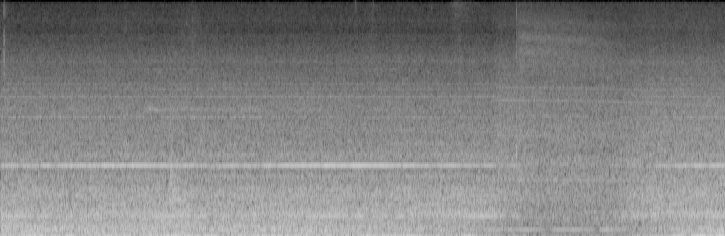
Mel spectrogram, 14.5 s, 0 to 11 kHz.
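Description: A Class 484 electric train running in the game Train Sim World 2, a steady loud rumbling roar with a faint tonal whine, easing slightly near the end before building again.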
